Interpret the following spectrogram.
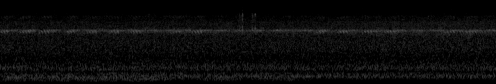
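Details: Grasshoppers in a flowery meadow keep up an even, high-pitched sizzling whine, faint and unbroken, over gentle outdoor ambience.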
